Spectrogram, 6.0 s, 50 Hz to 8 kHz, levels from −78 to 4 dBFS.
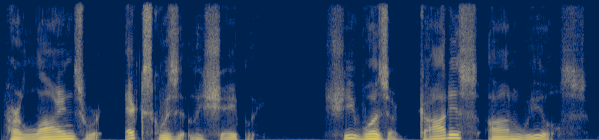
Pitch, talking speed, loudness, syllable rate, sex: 120 Hz, 110 wpm, -18 LUFS, 4.2 syllables/s, male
